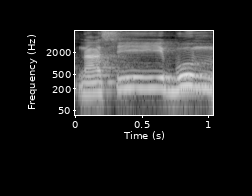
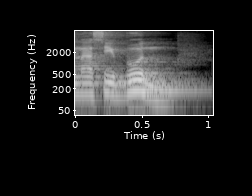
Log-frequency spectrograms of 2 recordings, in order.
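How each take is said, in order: First: The word ends with an m sound. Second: The word ends with a clear n sound. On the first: The speaker calls it right. "Yang benar adalah nasibum mimma" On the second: The speaker calls it wrong. "Jangan dibaca nasibun"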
